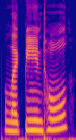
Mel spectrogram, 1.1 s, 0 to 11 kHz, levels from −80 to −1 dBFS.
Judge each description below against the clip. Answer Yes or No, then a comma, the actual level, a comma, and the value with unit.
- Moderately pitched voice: No, high, 240 Hz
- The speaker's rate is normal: Yes, average, 160 wpm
